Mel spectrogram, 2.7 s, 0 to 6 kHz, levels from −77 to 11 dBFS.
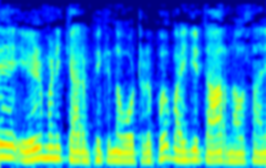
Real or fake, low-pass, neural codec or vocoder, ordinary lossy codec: real; 5.4 kHz; none; MP3, 32 kbps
